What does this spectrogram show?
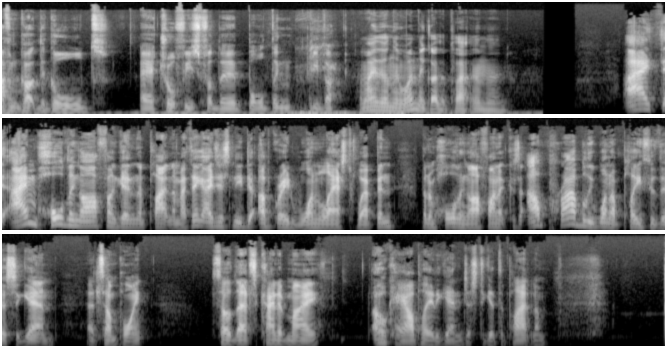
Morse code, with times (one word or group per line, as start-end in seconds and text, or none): none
